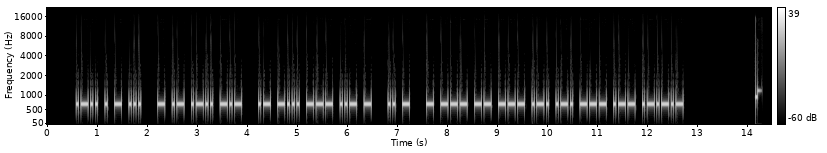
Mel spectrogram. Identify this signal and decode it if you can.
Morse code, heard as a keyed tone, about 25 wpm, 700 Hz. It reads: LETS TALK ABOUT IT TOMORROW.
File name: practice / 25wpm / Sentences with 2-Word Phrases - 25wpm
